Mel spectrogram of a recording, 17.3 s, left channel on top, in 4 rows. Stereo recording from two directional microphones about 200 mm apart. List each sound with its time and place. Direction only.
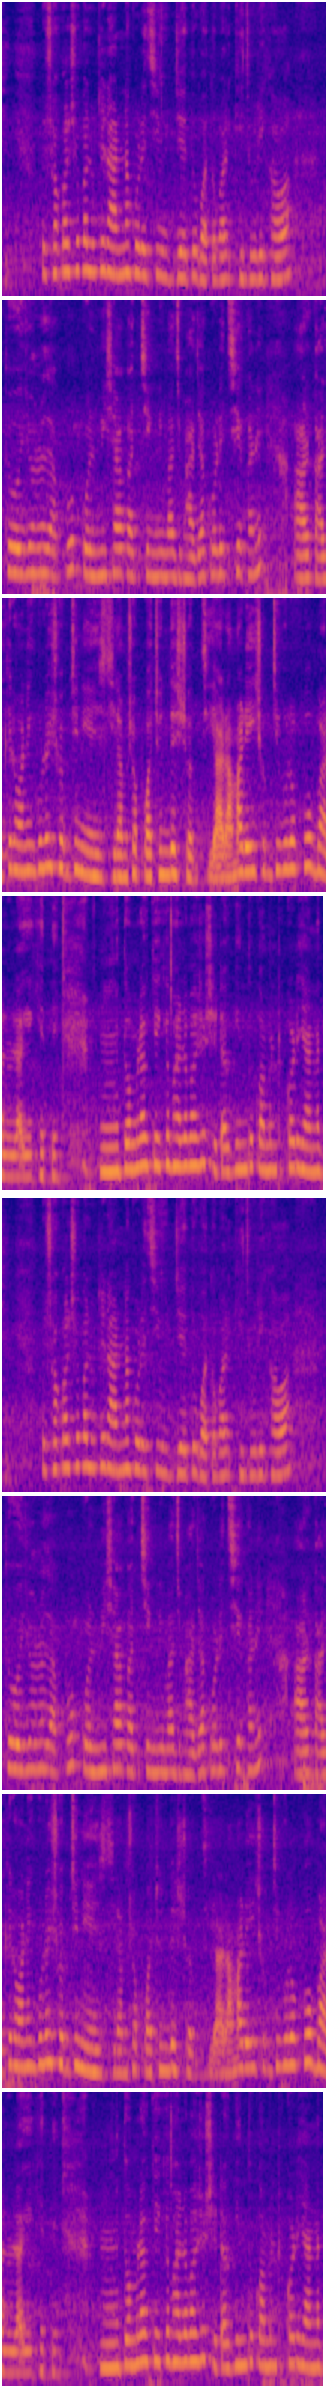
0.5 s a woman's voice: centre (ahead or behind)
10.1 s a woman's voice: 25° left (ahead or behind)
12.8 s a woman's voice: 5° left (ahead or behind)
